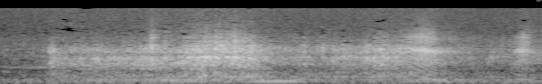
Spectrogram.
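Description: A bus engine is started with the starter button during a bus driving test: a rough, noisy mechanical rumble that swells and wavers for a few seconds.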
